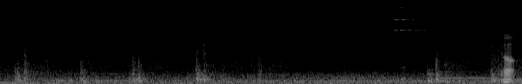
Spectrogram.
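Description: Footsteps clank slowly on a metal floor.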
